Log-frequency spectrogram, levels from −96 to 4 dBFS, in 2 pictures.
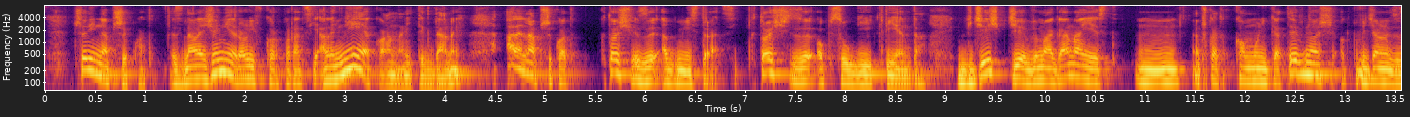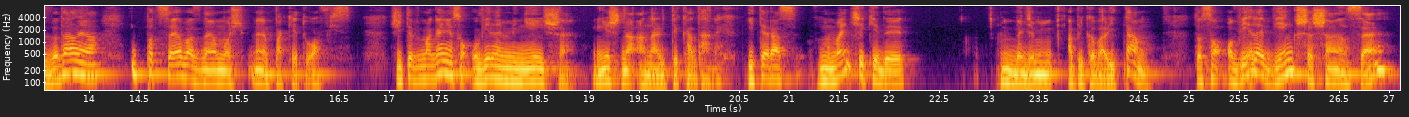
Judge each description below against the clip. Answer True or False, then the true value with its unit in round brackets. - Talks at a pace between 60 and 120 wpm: False (140 wpm)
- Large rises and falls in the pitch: True (7.4 semitones)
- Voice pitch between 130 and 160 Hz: False (110 Hz)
